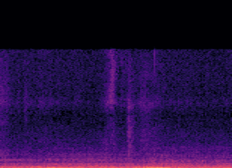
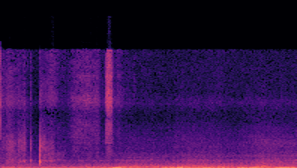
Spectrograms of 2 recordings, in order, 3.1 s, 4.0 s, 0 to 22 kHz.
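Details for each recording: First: 2000 Ford Taurus, 145,000 miles, heard inside cabin with light throttle: low droning rumble, almost like grinding, seeming to come from the dash, pulleys checked fine; vibration carried by broken motor mount contacting metal. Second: 2000 Ford Taurus, 145k miles, in the cabin with the window up after fixing a motor mount whose bushing had shifted and let metal rub metal: low engine rumble rising with throttle, no dash rattle, cabin quiet.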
